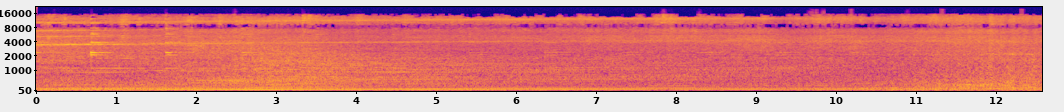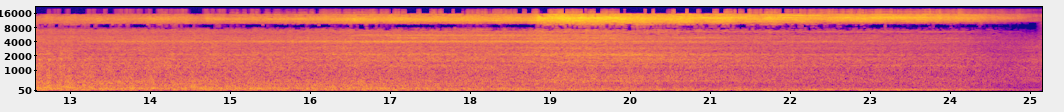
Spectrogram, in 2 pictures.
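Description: NJ Transit EMD F40PH-2CAT diesel locomotive 4119 pulling out of Montclair State University, a loud steady engine drone and rumble of rolling railcars, with a low throb early on that eases as the train draws away.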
